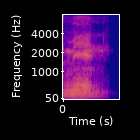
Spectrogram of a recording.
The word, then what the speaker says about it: Min: Men, and like as in men. Yeah, but spelled with an I, M-I-N. The god Min is the Kemetic god of, And that's men.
